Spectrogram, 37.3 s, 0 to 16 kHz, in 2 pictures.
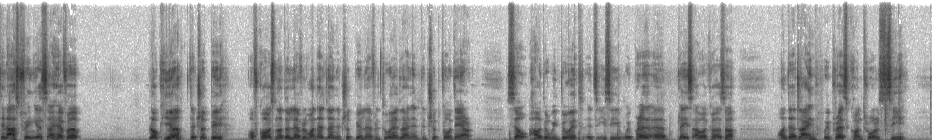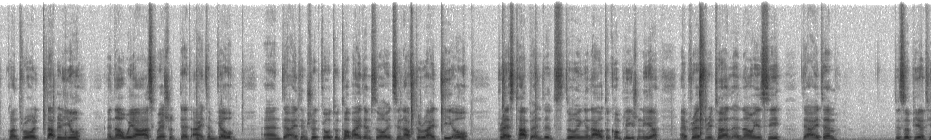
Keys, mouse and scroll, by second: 11.6 click, 17.9 ctrl+c, 19.7 ctrl+w, 27.1 shift+t, 27.7 o, 28.9 Tab, 32.8 Return.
